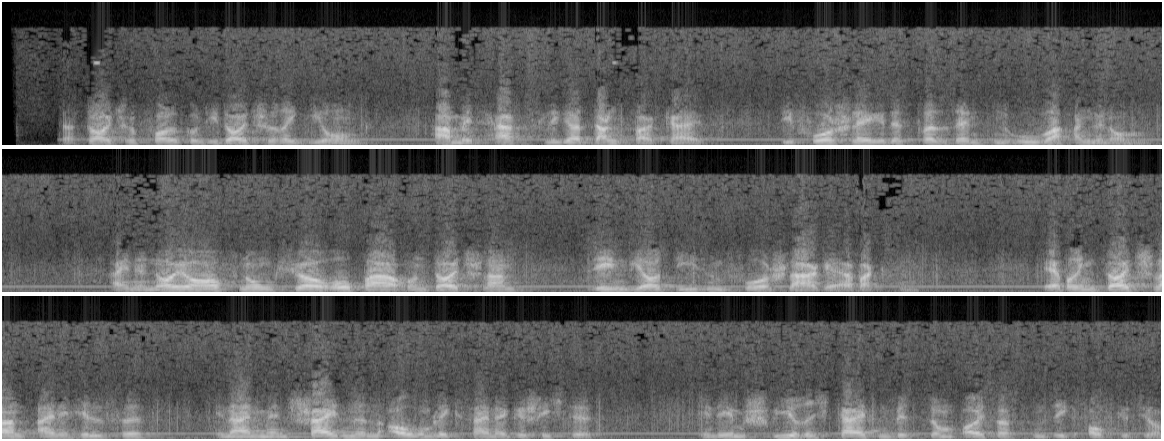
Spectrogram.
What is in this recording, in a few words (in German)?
rundfunkrede; heinrich bruening annahme vorschlaege uspraesident hoover; 1931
